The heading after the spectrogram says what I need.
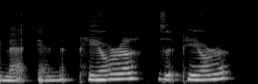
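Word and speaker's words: Peoria: Is it Peora? Puria. Yep. Every single vow pronounced.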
